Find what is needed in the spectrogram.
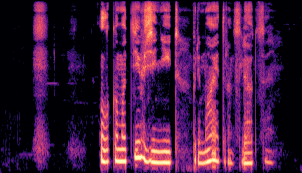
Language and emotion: Russian, sad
